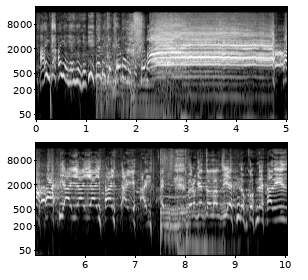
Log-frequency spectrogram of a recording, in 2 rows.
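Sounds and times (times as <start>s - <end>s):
man screaming in pain: 2.2s - 4.9s.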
